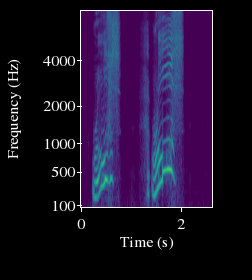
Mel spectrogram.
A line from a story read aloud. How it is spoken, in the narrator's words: His voice rose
